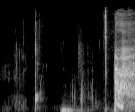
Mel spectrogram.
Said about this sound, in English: Jesus Christ, you are gulping, my boy.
